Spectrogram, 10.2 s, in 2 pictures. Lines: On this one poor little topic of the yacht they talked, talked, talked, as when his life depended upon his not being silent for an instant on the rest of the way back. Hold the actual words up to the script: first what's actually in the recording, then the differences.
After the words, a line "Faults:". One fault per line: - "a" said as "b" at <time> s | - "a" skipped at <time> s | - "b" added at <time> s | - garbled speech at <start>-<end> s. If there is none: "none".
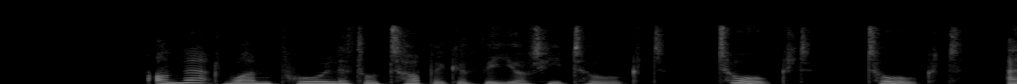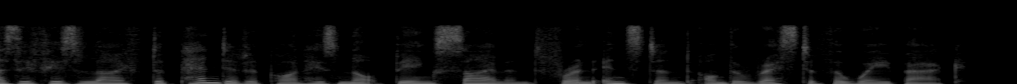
On that one poor little topic of the yacht he talked, talked, talked, as if his life depended upon his not being silent for an instant on the rest of the way back.
Faults:
- "this" said as "that" at 0.9 s
- "they" said as "he" at 2.7 s
- "when" said as "if" at 5.2 s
